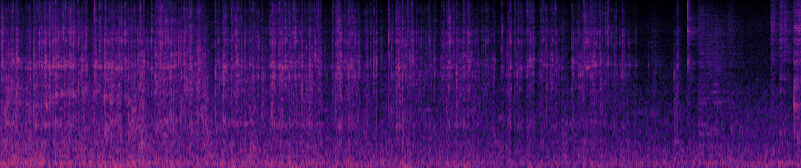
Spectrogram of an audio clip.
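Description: Ice cubes rattling and clinking against a tall glass as a long spoon stirs an iced drink, dying away about six seconds in, with a couple of single clinks near the end.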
